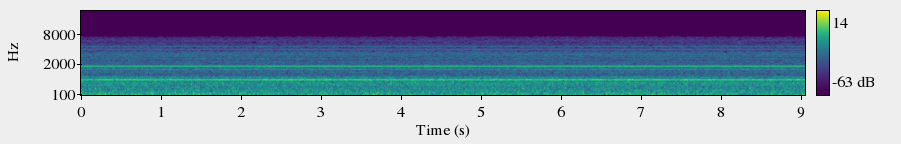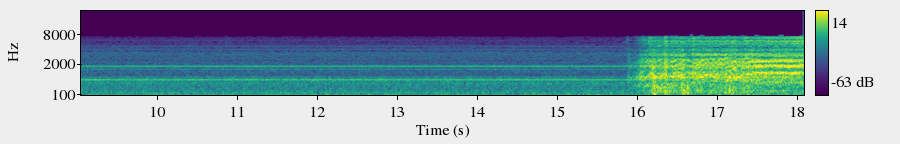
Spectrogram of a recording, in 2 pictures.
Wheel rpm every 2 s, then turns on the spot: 0, 0, 0, 0, 0, 0, 0, 0, 90.
none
